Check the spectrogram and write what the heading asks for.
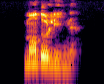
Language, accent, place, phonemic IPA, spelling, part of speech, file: French, France, Lyon, /mɑ̃.dɔ.lin/, mandoline, noun, LL-Q150 (fra)-mandoline.wav
- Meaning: 1. mandolin 2. vegetable slicer, mandoline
